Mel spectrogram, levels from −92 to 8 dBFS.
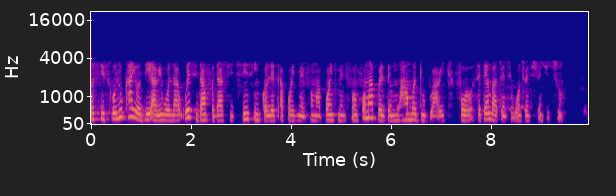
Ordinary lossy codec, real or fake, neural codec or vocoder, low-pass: none; real; none; 3.6 kHz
